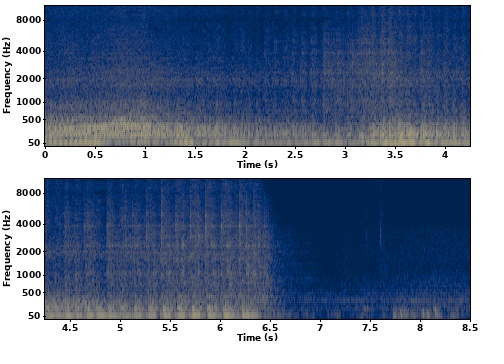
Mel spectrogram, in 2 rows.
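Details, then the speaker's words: 1978 Suzuki GS1000 four-cylinder, sat unused for many years, running with no exhaust baffles: loud blips, then settling to an uneven, very chunky lumpy idle before going quiet. Rough idle; clutch to be replaced. "Alright, so as you can hear on the idle down, it is very chunky in here."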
